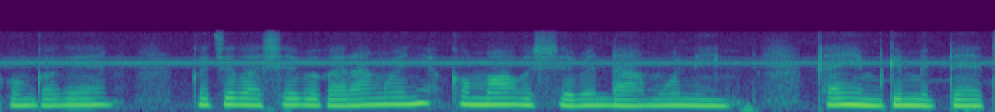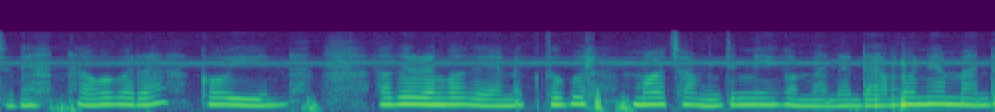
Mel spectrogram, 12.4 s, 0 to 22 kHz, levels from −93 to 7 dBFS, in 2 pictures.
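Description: From 11.69 to 11.89 s, just after "tukul mochomchinii", bit errors on the G.722 ADPCM link, at a rate of a fraction of a percent, throw off the decoder's step size and predictor. The result is pops and rough, ringing bursts with level jumps rather than the silent gaps of packet loss.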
